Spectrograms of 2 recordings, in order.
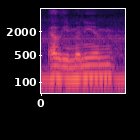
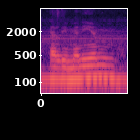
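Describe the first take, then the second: Both takes have the same delivery.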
